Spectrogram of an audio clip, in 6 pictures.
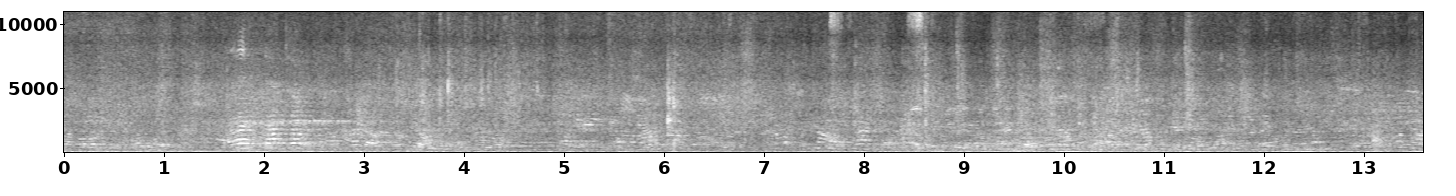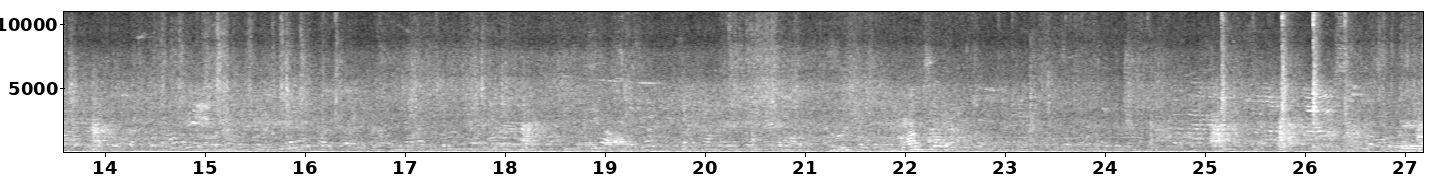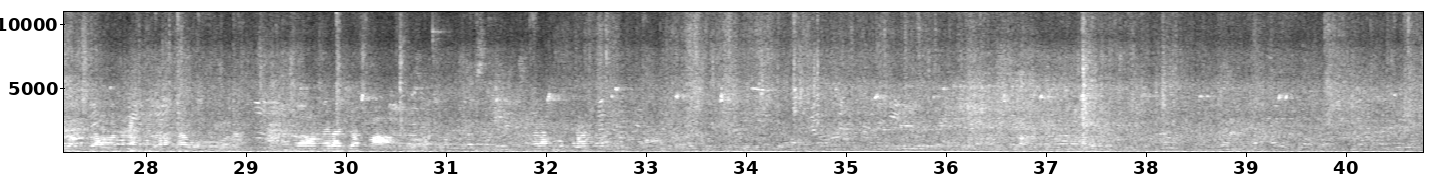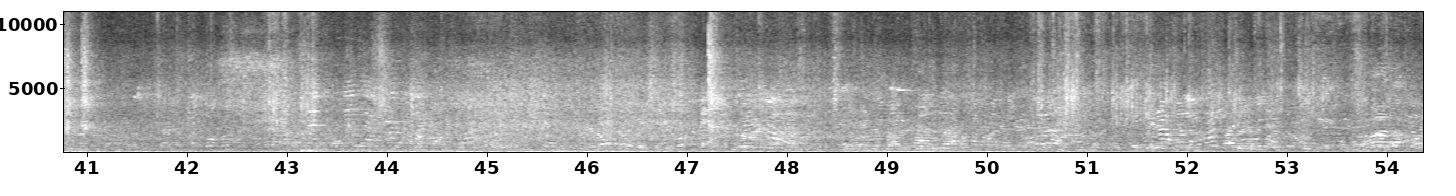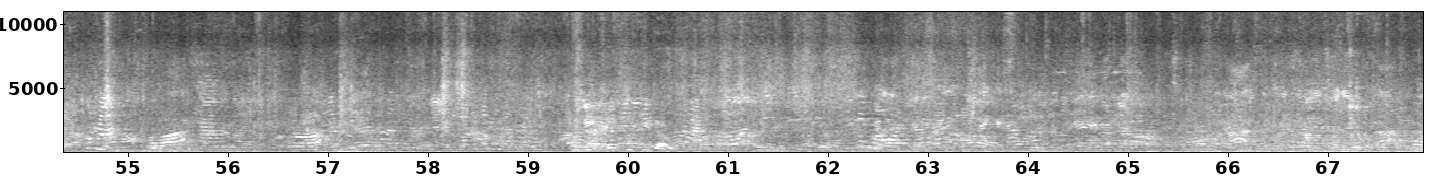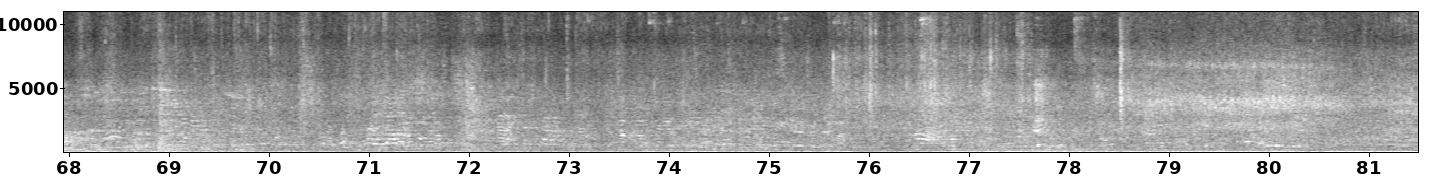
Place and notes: “Outdoor market in the square at the time of covid19” Soundwalk
Chapter LIV of Ascolto il tuo cuore, città. I listen to your heart, city.
Thursday April 23rd 2020. Shopping in the open air square market at Piazza Madama Cristina, district of San Salvario, Turin, fifty four days after emergency disposition due to the epidemic of COVID19.
Start at 11:27 a.m., end at h. 11:59 a.m. duration of recording 22’10”
The entire path is associated with a synchronized GPS track recorded in the (kml, gpx, kmz) files downloadable here:
Piemonte, Italia, 23 April 2020, ~11:00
